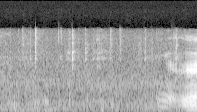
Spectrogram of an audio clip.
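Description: Faint, scattered clicks and scrapes of hard plastic parts being worked apart by hand as the wings are pulled off a transforming robot figure, where they fit tightly.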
